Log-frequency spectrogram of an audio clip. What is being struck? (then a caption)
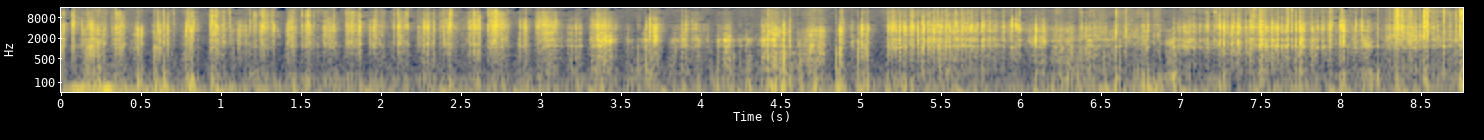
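Dark chocolate bar. Long acrylic nails rapidly tap and scratch the surface of an unwrapped solid dark chocolate bar held in the hand. The result is a dense stream of crisp, bright clicks and dry scraping with little low end, shifting after about five seconds into steadier, louder scratching.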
